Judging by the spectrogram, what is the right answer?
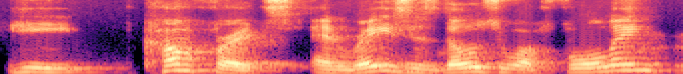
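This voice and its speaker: Slow and animated, this man's slightly high, mellow voice comes through a rough recording as he, a rabbi, teaches a Torah class. Emphatic in delivery, he asks rhetorical questions and threads Hebrew verses through his English explanation.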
